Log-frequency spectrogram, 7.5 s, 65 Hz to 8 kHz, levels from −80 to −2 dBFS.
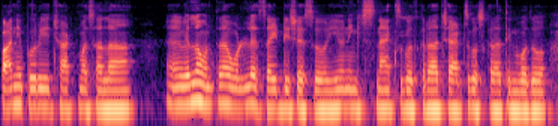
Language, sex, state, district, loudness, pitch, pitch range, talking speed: Kannada, male, Karnataka, Bangalore, -18 LUFS, 130 Hz, 125-135 Hz, 105 wpm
